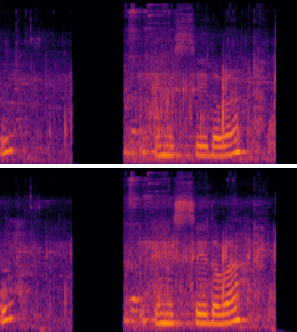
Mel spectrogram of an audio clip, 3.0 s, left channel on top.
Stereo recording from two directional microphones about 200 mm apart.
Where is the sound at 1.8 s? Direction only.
20° right (ahead or behind).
